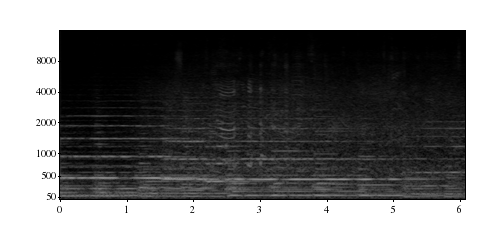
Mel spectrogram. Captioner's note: audience chattering and laughing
